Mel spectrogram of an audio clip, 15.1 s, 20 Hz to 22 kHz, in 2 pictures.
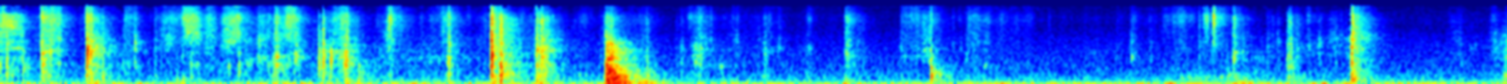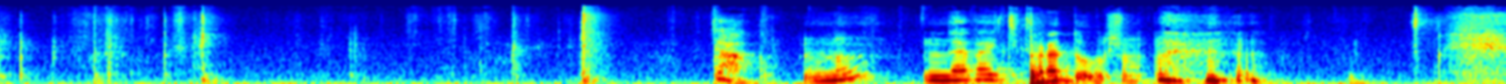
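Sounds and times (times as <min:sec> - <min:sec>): cards clicking and rustling: 0:00.1 - 0:05.0, 0:05.6 - 0:10.6.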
